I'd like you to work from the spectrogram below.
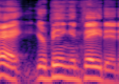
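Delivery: ordinary talk, nothing marked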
